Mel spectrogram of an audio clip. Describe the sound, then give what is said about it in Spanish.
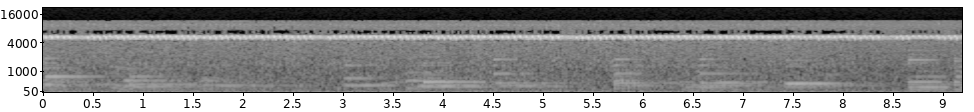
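Crickets chirping in a continuous, high, even trill that holds steady and fairly soft throughout, with no pauses. “El canto del grillo.”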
